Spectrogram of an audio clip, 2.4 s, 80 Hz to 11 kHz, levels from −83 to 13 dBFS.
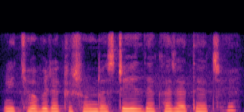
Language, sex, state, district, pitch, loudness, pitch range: Bengali, female, Assam, Kamrup Metropolitan, 240 Hz, -14 LUFS, 230-245 Hz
